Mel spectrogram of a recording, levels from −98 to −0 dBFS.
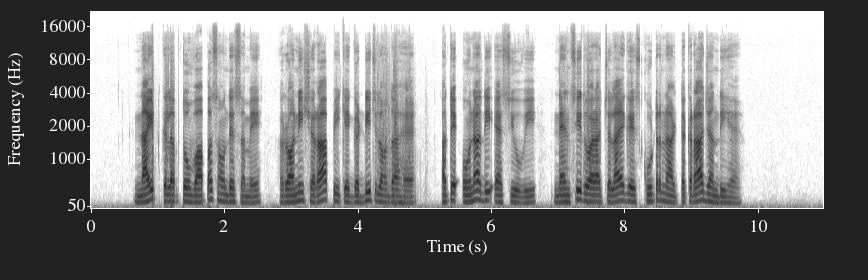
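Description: Loose connector crackle breaks into the speech three times. The first runs from 0.92 to 1.28 s, just before "ਤੋਂ ਵਾਪਸ ਆਉਂਦੇ ਸਮੇਂ". The second, the longest, lasts from 4.30 to 5.06 s, between "ਸ਼ਰਾਬ ਪੀ ਕੇ ਗੱਡੀ" and "ਅਤੇ ਉਹਨਾਂ ਦੀ". The third spans 7.03 to 7.64 s, ahead of "ਚਲਾਏ ਗਏ ਸਕੂਟਰ ਨਾਲ". A worn or dirty contact keeps making and breaking. This chops the signal into a ragged, irregular scratching.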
